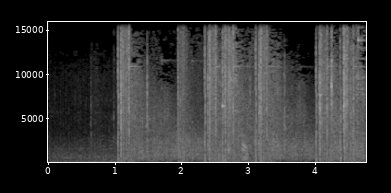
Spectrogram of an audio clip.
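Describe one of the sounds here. Rifle shots crack sharply, several in quick succession.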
